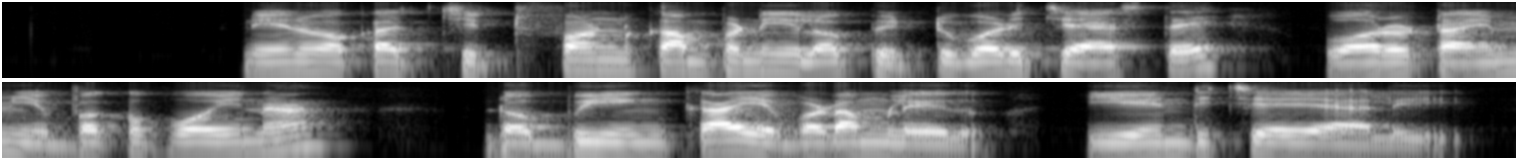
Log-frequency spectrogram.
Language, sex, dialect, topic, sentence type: Telugu, male, Utterandhra, banking, question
